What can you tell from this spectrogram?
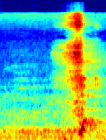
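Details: Vocal tic from a person with Tourette syndrome, occurring while they talk on camera about their own tics.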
